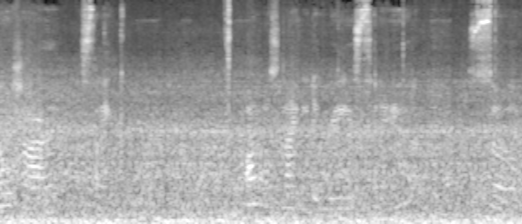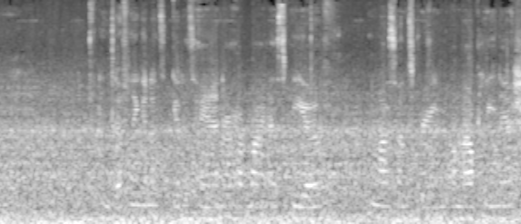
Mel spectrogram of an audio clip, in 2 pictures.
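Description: Loud, steady low rumble of road and wind noise in a moving car, with a woman's voice talking over it, partly buried under the noise.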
